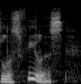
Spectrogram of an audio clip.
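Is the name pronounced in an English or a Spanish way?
English. The name is pronounced with English sounds. This is how locals and the news say it. "LA folks, and on the news... they always refer to it as"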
